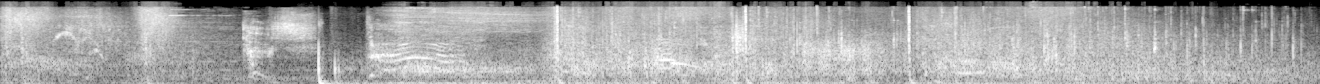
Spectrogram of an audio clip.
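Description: Spell blasts from the Confringo and Bombarda spells in the Hogwarts Legacy video game: a sharp, loud boom followed by rumbling crashes and debris, mixed with game sounds and a spoken voice.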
